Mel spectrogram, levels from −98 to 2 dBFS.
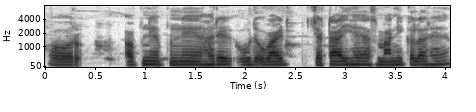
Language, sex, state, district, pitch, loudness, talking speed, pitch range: Hindi, male, Jharkhand, Garhwa, 150 Hz, -15 LUFS, 145 wpm, 145-155 Hz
